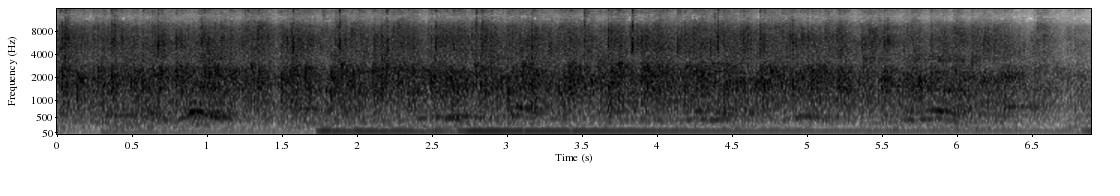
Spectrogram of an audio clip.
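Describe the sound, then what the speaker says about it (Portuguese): A church congregation applauds in a Portuguese-language worship service, loud, continuous clapping that fills the room while a steady low organ or keyboard tone holds underneath and faint voices mix in. "Mais aplausos para Jesus"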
